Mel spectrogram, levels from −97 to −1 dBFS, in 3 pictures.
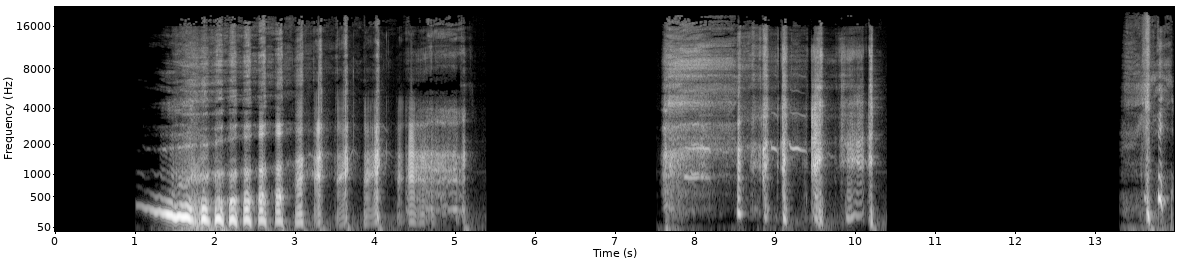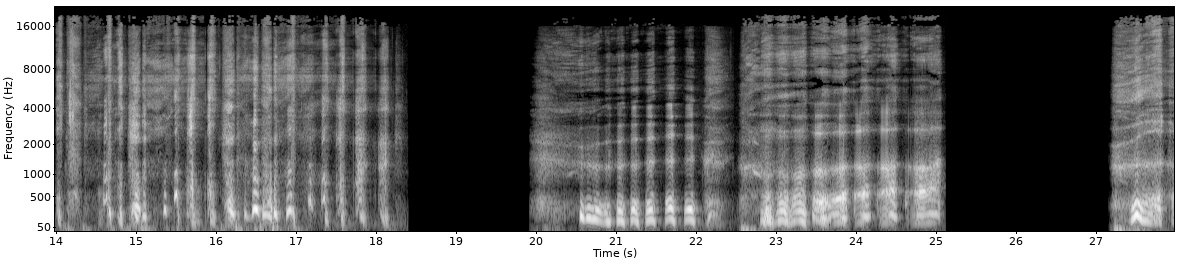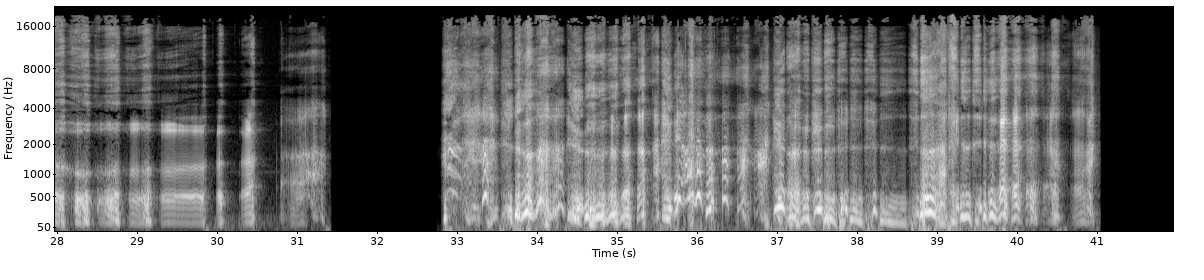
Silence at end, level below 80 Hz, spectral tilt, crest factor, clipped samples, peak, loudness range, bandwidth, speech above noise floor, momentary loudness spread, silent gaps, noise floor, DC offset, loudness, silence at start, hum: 1 s; -44 dBFS; -4.5 dB/octave; 18 dB; under 0.1%; 0 dBFS; 13 LU; 19.5 kHz; 25 dB; 16 LU; 5.39-7.51 s, 10.40-13.29 s, 18.40-19.91 s, 25.12-27.14 s, 31.42-32.75 s; -40 dBFS; under 0.1%; -16 LUFS; 1.1 s; none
